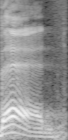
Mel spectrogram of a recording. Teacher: 그래서 여기 있는 B는 유성음이어서 음이 낮다 그랬죠. D도 유성음이어서 음이 낮다 그랬어요.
